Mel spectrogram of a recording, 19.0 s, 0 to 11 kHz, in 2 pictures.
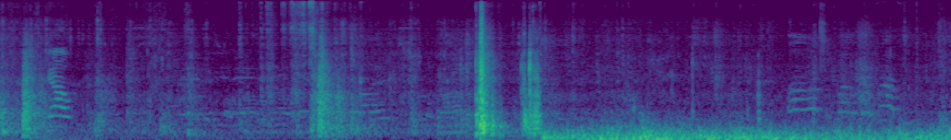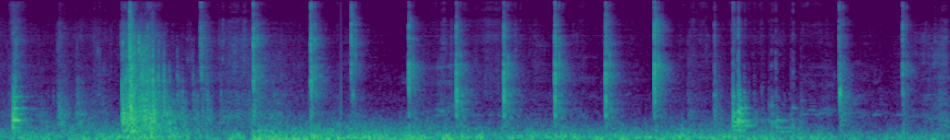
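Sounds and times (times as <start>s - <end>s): hammer blows on wood: 5.2s - 19.0s.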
